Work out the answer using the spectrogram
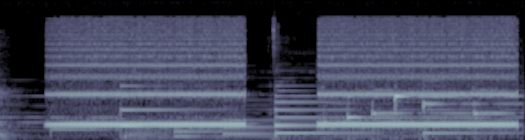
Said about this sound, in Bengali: ফোনটা বেজে গেল। তিতির ধরল না।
